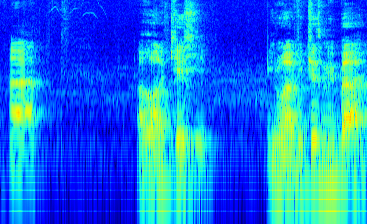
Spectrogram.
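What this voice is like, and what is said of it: Imitates another person's voice. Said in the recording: “Do your best in Sylvester Stallone impression. ... That's not bad. That's not bad.”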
